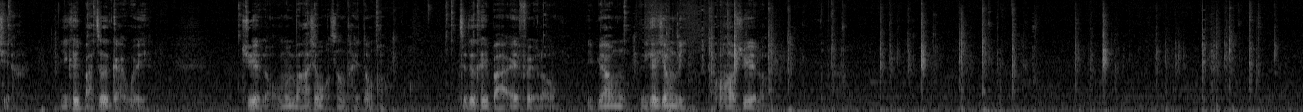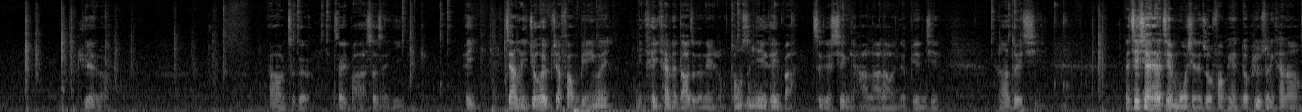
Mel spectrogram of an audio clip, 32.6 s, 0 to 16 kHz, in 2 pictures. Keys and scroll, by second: 0.4 Escape, 1.6 Escape, 4.6 Escape, 8.2 0, 8.7 shift+9, 9.1 Caps_Lock, 9.5 g, 10.9 BackSpace, 11.4 Caps_Lock, 11.9 g, 12.5 shift+0, 13.3 BackSpace, 13.7 Caps_Lock, 14.4 h, 14.9 BackSpace, 15.1 g, 16.4 Caps_Lock, 16.7-18.4 typing, 18.8 Return, 21.3 1, 22.3 Escape, 28.9 Escape.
